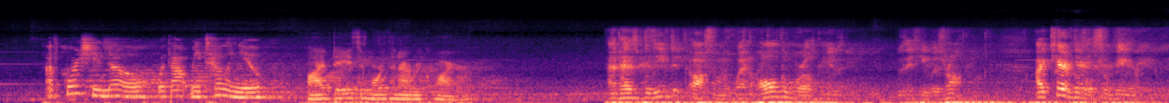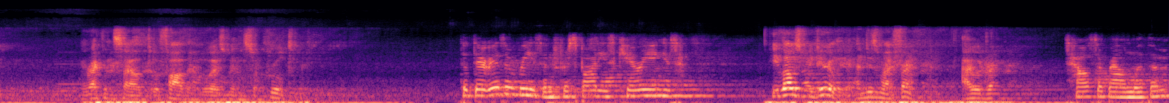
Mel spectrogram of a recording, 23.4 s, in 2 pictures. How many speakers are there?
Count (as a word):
three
